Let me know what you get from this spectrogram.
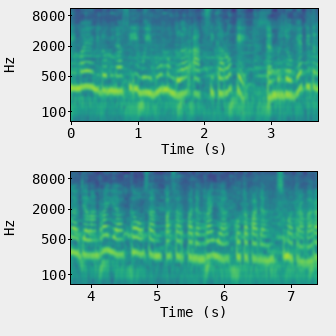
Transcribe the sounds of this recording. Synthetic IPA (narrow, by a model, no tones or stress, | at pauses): imajaŋdidominasiːbuibuməŋɡəlarʔaksikaɾoke | d̥anbərd͡ʒoɡɛt̪̚dit̪əŋahd͡ʒalanrajakawasanpasarpadaŋrajakot̪apadaŋsumat̪ɾabaɾat̪̚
